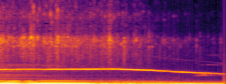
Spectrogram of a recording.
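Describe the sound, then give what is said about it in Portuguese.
A shrill, sustained whistle of a folklore witch, an old woman in black, holds one high pitch, then slides steadily downward, over a dense, constant low drone. “Quando sente a presença de alguém, ela dá um assobio estridente que parece gritar o seu nome.”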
